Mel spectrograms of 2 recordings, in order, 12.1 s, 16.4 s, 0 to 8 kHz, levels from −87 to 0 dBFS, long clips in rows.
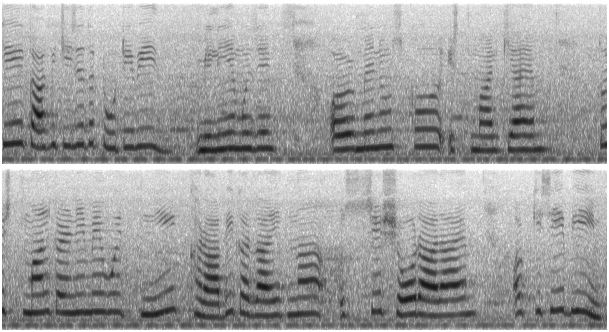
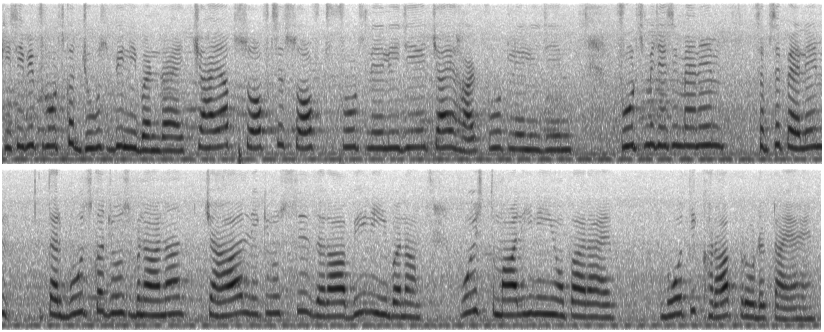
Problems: constant background noise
